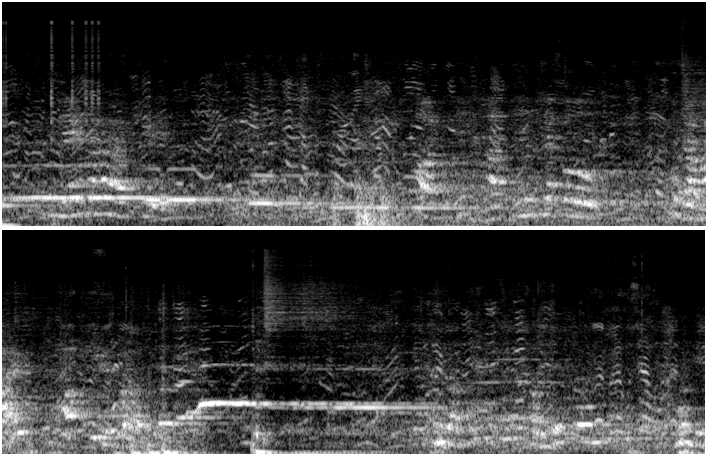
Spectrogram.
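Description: A hand drum beats along.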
